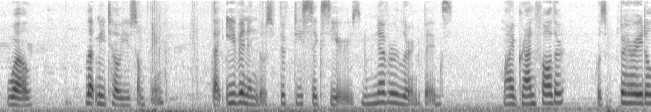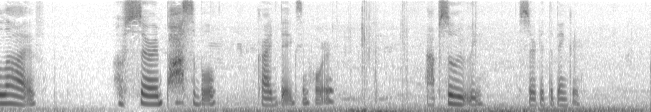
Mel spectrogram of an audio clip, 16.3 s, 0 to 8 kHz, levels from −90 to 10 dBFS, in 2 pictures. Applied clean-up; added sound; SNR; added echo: none; Vehicle; 10 dB; none.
